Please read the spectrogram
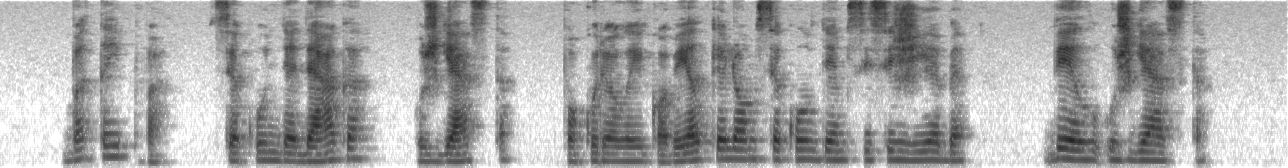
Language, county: Lithuanian, Alytus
